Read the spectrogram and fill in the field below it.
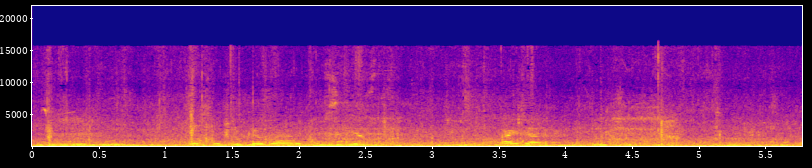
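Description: Pigs grunt softly nearby.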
